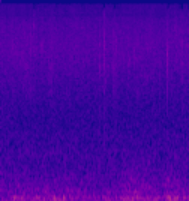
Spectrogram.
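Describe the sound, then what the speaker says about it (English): Stormy weather in the Dwarf Fortress video game: a steady low rumble of rain and distant thunder rolls on without a break, soft and even throughout, with no voices. "There seems to be a storm above."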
